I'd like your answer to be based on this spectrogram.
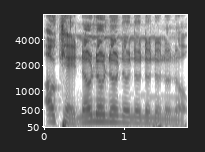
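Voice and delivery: put-on frantic pleading. Retelling being scared as a child, imitating own childhood panic. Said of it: "And I was like".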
